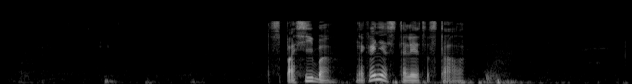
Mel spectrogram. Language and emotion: Russian, positive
